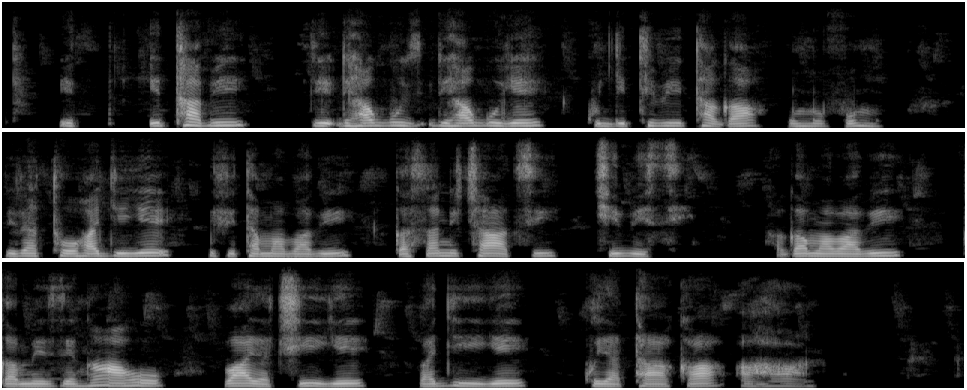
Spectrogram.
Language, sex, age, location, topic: Kinyarwanda, female, 50+, Musanze, government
